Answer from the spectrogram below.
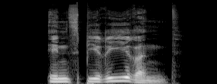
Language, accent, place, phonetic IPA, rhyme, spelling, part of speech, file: German, Germany, Berlin, [ɪnspiˈʁiːʁənt], -iːʁənt, inspirierend, verb, De-inspirierend.ogg
- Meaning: present participle of inspirieren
